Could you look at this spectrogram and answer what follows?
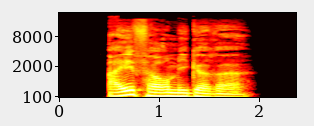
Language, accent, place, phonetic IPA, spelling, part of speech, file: German, Germany, Berlin, [ˈaɪ̯ˌfœʁmɪɡəʁə], eiförmigere, adjective, De-eiförmigere.ogg
- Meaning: inflection of eiförmig: 1. strong/mixed nominative/accusative feminine singular comparative degree 2. strong nominative/accusative plural comparative degree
